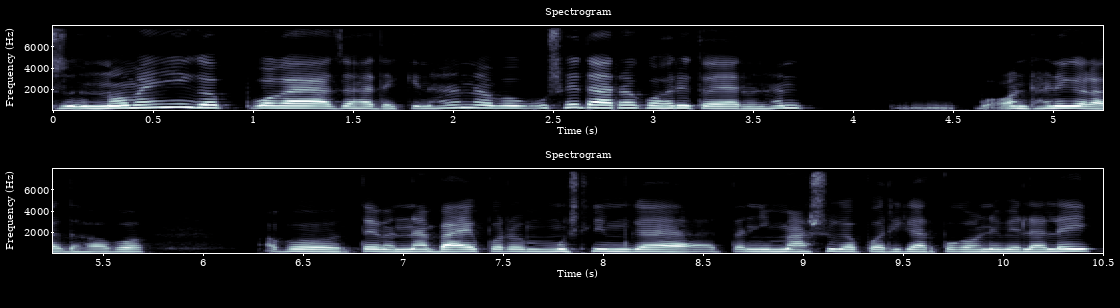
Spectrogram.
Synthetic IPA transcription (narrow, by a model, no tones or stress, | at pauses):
nʌmajɡʌpʌɡajad͡zaɦad̪ekʰinaɦanʌbʌusʌjd̪aɾʌkʌɦʌɾit̪ʌjarɦunɦan | ʌ̰ɳʈʰaɽ̃ikalaɡ̚d̪aɦːbʌ | ʌ̰bʌt̪ʌjbʱʌnːabajek̚pʌɾʌmuslimkat̪ʌnimasukapʌɾikarpʌɡawnebelalaj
